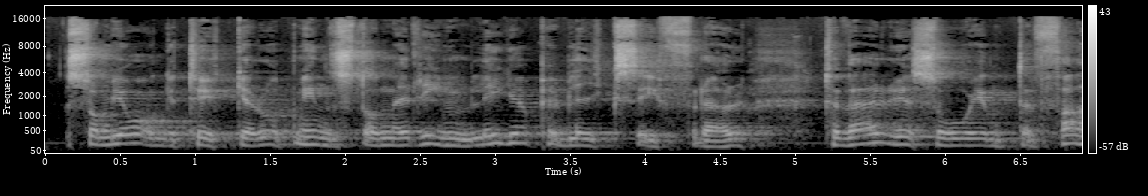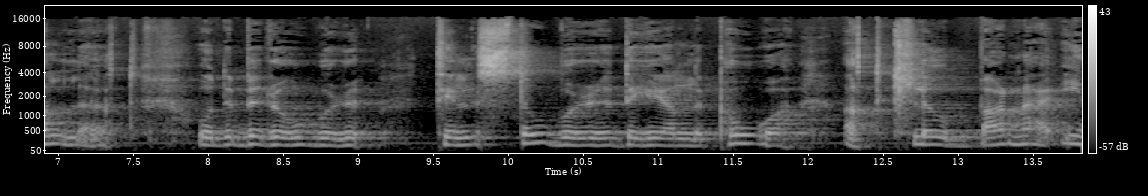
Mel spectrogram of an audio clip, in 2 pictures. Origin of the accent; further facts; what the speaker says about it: Stockholm, Stockholm County, Sweden; Eftersom jag är född och uppvuxen på Östermalm, ett kvarter ifrån stadion.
